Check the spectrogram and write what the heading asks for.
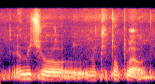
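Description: A woman talking; her words are not made out.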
